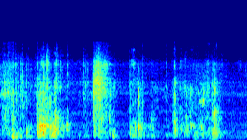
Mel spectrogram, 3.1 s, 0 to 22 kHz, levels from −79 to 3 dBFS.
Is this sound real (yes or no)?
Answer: no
